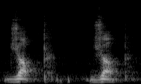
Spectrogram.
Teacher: Em alemão, a palavra Job, o final soa como um P de pato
